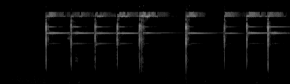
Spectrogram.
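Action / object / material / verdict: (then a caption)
tap / silver coin / silver / real. A silver coin is ping-tested to tell silver from other metals, giving nine sharp, high, bell-like pings with a bright ring that fades quickly after each strike. The coin rings clearly, consistent with real silver.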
